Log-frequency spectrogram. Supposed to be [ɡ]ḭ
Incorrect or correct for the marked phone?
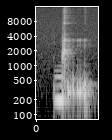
incorrect: b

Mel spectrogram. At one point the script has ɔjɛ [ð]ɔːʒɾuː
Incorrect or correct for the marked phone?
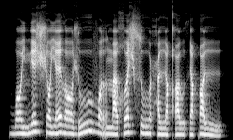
correct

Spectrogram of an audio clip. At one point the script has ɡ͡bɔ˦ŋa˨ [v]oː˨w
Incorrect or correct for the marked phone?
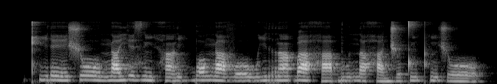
correct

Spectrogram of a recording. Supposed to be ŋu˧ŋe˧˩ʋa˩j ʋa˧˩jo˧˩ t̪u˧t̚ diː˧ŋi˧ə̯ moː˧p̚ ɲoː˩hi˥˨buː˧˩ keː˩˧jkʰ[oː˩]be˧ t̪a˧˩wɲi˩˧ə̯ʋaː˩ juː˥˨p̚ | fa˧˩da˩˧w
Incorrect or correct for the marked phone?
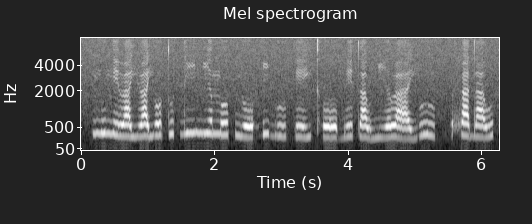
correct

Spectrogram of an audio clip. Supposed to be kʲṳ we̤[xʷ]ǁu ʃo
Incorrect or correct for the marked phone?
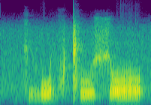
correct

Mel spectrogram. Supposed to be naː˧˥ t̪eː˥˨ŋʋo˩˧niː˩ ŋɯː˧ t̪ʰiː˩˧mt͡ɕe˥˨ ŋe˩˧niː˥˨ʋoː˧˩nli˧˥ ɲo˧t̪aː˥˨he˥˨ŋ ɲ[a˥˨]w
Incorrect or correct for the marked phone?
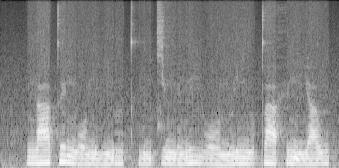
incorrect: a˧˥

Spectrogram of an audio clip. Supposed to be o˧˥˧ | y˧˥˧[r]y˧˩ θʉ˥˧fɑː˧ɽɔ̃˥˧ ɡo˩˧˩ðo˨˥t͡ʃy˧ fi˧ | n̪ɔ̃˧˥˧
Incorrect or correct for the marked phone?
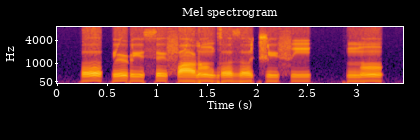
incorrect: ɽ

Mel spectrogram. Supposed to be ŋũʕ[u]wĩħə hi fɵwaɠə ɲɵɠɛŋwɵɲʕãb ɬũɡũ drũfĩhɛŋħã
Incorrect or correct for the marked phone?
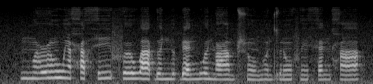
incorrect: ũ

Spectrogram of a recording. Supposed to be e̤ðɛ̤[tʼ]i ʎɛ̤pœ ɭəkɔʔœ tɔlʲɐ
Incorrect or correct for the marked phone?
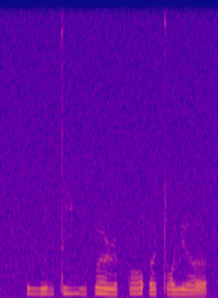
incorrect: t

